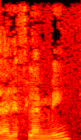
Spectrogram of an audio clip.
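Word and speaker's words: الم: not pronounce them rather we pronounce their names what difference does it make Mustafa if I pronounce their name we will say Alif LAAM Meem but if it is the world first one I'm going to say LM there was an Islamic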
